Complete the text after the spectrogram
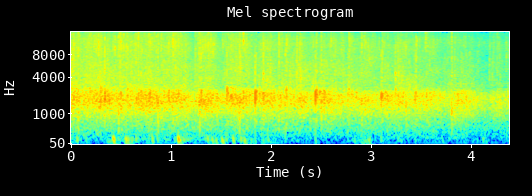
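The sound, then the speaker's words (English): A church audience applauds the church's youth steadily, a dense wash of many hands clapping with no pauses, sustained and fairly loud throughout. “Can we give one more round of applause?”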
